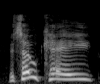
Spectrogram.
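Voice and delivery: put-on boy calling upward. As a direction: call up to the light above. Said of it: "he called up to the light".

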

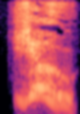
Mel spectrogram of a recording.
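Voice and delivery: put-on high, loud drunken bellow. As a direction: roar it out in drunken rage. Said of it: "he bellowed".

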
